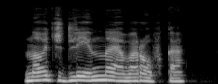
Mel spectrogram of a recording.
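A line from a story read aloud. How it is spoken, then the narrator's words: Mocking snort. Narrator (Russian): хмыкнул эфиол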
